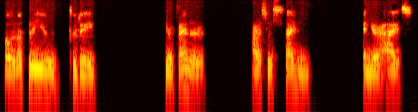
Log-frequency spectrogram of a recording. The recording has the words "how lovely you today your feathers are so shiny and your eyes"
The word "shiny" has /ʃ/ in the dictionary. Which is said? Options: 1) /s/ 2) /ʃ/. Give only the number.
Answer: 1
